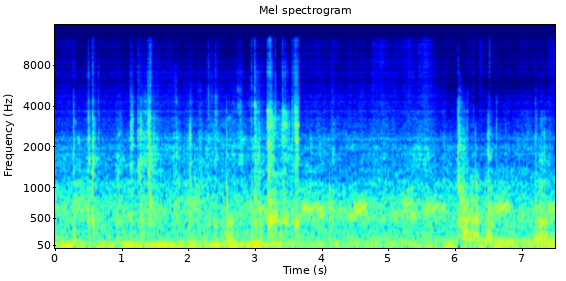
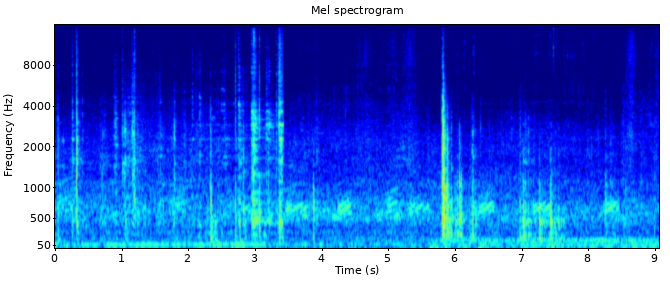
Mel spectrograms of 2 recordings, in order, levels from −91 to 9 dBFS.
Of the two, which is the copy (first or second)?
first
